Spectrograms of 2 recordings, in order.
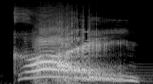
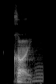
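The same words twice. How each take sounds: First: Very high, long-held scream; crazed piercing yell. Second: Said in the usual way. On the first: Acted. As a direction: shriek it, stretching the vowel. Escalating shouting exchange with coin.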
